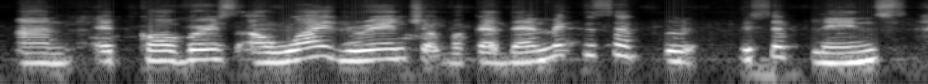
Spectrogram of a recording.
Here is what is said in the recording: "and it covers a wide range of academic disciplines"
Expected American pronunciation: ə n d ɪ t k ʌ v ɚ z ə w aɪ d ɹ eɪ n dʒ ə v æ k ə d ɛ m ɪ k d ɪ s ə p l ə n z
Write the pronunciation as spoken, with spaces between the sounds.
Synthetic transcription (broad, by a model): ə n d ɪ t k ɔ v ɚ s ə w aɪ d ɹ eɪ n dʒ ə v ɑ k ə d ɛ m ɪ k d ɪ s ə p l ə n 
